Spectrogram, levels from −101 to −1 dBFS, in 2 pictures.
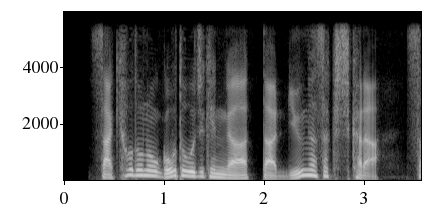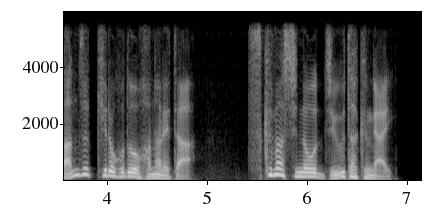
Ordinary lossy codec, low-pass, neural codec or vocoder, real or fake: none; 5.4 kHz; codec, 16 kHz, 0.9 kbps, LongCat-Audio-Codec; fake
